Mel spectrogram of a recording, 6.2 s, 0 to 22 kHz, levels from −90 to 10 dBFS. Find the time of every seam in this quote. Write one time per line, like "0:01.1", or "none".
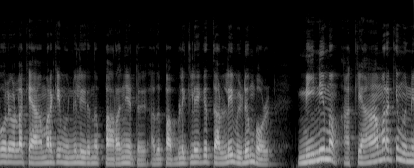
none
